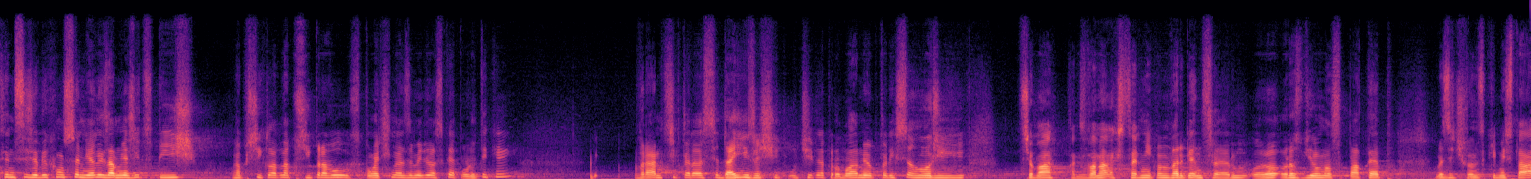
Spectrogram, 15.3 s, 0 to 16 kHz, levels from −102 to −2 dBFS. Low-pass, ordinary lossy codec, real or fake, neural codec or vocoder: 14.4 kHz; AAC, 96 kbps; fake; codec, 32 kHz, 1.9 kbps, SNAC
